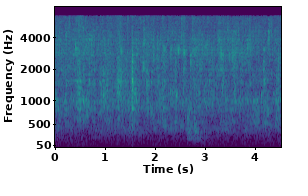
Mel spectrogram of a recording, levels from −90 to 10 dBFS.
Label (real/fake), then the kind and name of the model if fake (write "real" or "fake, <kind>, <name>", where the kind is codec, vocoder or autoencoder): real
